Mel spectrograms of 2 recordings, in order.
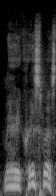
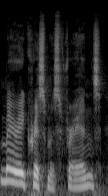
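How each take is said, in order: First: Said in the usual way. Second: Christmas elf. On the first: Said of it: "the boys answered". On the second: A narrator's reading. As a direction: greet them like a jolly elf. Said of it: "said the tall elf".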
